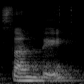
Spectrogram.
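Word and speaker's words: sundae: Okay, this pronunciation is Sunday. Sunday. Okay, Sunday means it's a dish of ice cream with added ingredients such as fruits, nuts and syrup. So that is known as Sunday. So the pronunciation is little bit different.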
